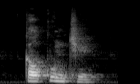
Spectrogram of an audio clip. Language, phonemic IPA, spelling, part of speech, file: Dutch, /kɑlˈkuɲcə/, kalkoentje, noun, Nl-kalkoentje.ogg
- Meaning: diminutive of kalkoen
